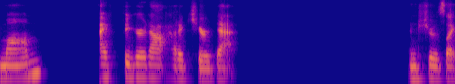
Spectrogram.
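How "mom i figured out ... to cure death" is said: ordinary delivery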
